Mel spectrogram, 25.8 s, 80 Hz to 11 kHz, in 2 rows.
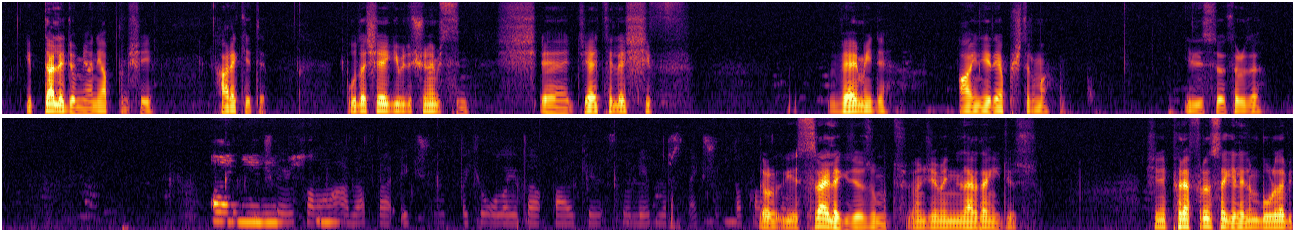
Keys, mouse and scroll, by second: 1.5 click, 2.1-8.8 shift+middle drag, 8.8 scroll down 2, 9.1-15.1 middle drag, 15.1 x, 15.8 click, 16.2 g, 16.9 middle click, 17.2 scroll up 1, 17.4-20.0 shift+middle drag, 20.0-25.8 drag.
